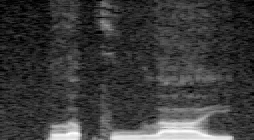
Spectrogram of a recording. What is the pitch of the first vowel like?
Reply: rising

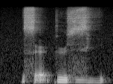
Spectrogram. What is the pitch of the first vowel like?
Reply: high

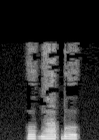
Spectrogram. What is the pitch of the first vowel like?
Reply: low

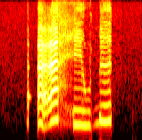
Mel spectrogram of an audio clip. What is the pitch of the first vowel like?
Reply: rising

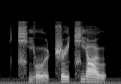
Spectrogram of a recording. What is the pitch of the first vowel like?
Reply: low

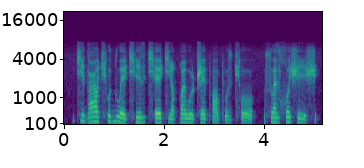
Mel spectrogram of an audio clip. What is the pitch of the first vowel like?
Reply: falling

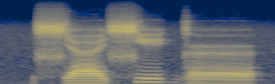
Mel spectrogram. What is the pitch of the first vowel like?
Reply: low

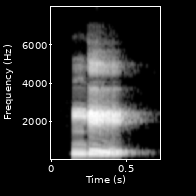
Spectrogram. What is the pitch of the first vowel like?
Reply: falling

